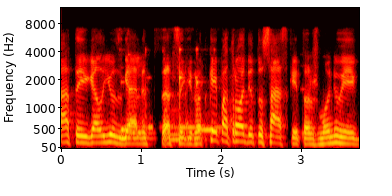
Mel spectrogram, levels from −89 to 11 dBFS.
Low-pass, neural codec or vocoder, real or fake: 7.2 kHz; none; real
